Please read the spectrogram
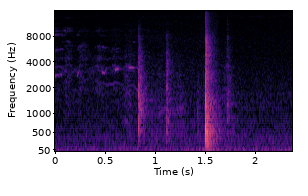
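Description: A woman's stifled, almost silent laughter, with a few faint squeaks near the start. Several small clicks are heard, and one sharp click about three-quarters of the way in.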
